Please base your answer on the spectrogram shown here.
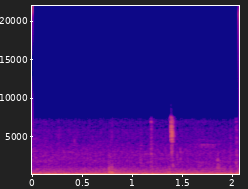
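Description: A car rolls slowly along a muddy country road on a cloudy day, its low engine rumble and road noise steady and close throughout, with no talking.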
